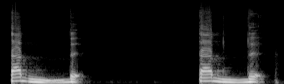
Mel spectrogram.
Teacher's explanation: pertama-tama ada sukun ba di sini, kemudian ba tersebut dipantulkan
